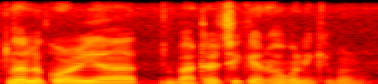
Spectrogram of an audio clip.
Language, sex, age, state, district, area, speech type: Assamese, male, 18-30, Assam, Nagaon, rural, spontaneous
